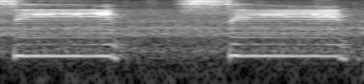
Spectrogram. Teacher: सीन में सीटी की आवाज होती है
